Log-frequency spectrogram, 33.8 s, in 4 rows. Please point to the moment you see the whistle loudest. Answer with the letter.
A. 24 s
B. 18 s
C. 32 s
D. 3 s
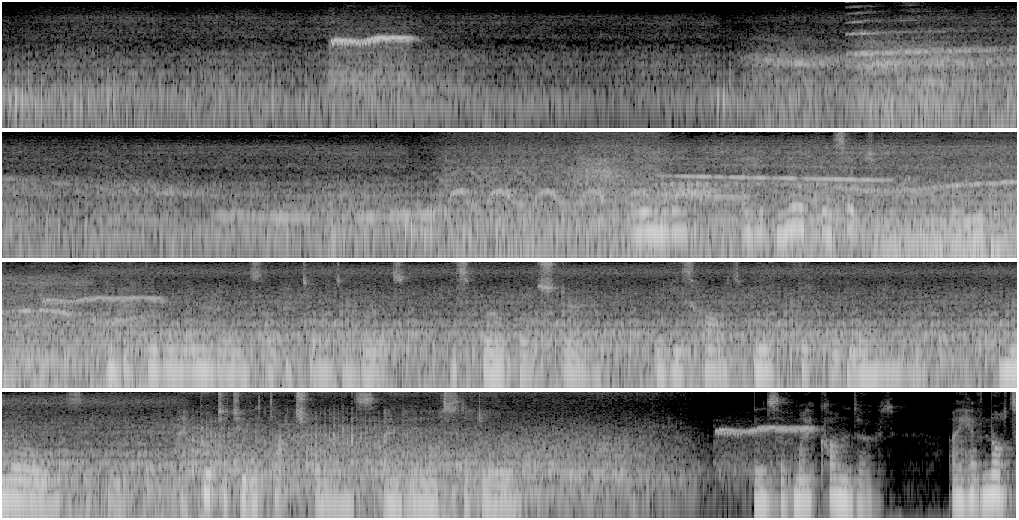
D.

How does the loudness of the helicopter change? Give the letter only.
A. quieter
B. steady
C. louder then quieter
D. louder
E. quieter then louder
D.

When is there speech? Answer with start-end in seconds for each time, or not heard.
13.7-16.9, 17.8-29.8, 31.6-33.7.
